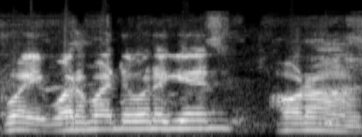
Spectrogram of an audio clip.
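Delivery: put-on old, confused man's voice. Imitating the politician in the clip who forgets what he's doing: imitating the old politician in the clip. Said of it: "He was like".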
